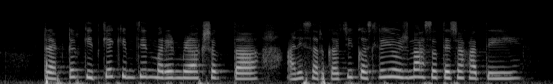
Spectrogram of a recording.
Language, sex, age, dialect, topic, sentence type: Marathi, female, 41-45, Southern Konkan, agriculture, question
